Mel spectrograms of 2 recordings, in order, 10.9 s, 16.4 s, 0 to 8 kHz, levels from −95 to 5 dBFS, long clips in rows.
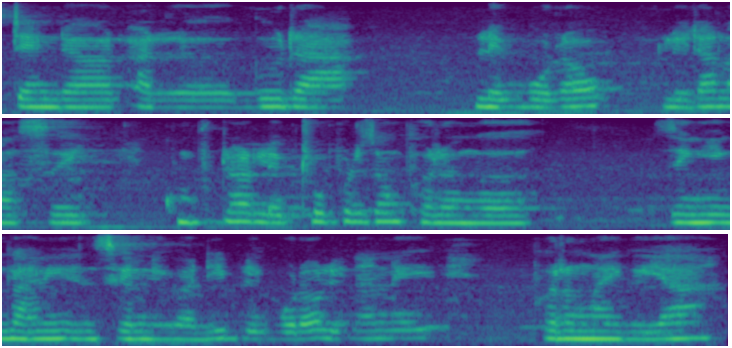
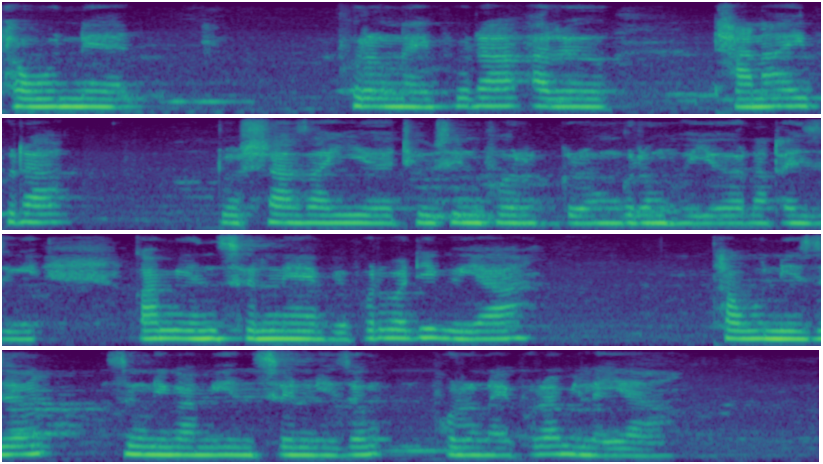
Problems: low volume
